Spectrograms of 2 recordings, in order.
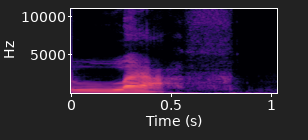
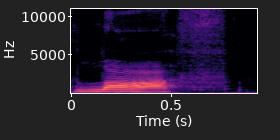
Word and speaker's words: laugh: sail off we say laughs are you laughing at me it's not loss its laugh and that short a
